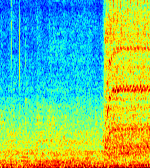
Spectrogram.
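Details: Mi portable electric air compressor after repair (O-ring replaced) for no-air problem: sharp buzzing motor hum cuts in and holds steady with a high whine on top; compressor now running and pumping air normally.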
